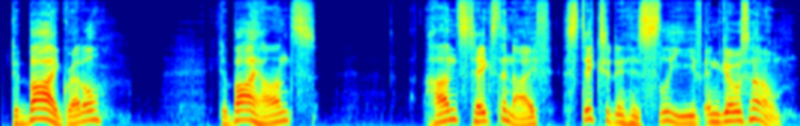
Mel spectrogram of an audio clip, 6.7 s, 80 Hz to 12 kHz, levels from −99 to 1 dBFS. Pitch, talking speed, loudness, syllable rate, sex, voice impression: 165 Hz, 145 wpm, -19 LUFS, 4.9 syllables/s, male, masculine, adult-like, tensed, powerful, bright, clear, fluent, cool, intellectual, friendly, wild, lively, intense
